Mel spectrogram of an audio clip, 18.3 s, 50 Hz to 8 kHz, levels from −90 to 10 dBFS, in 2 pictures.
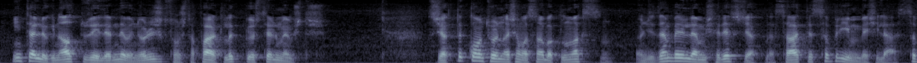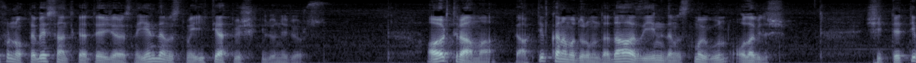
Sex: male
